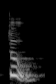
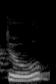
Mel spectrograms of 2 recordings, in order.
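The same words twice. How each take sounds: First: "tú" short, with the accent's upward inflection; accented tú. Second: "tú" drawn out, without the accent's upward lift; wrong unaccented tú. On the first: Teacher shows beginners the correct way, accented tú. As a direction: lift the voice on "tú" for the accent. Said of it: "going up in the inflection". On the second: Teacher shows beginners the wrong way, unaccented tú. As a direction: say "tú" as if it had no accent. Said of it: "It's not tú". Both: Shown as a demonstration.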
